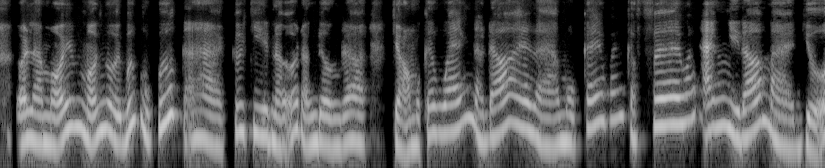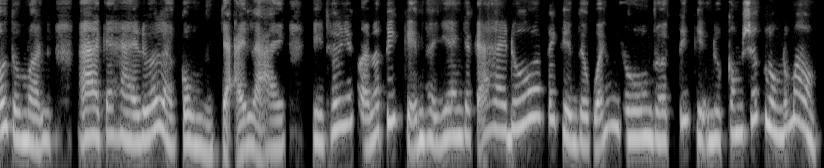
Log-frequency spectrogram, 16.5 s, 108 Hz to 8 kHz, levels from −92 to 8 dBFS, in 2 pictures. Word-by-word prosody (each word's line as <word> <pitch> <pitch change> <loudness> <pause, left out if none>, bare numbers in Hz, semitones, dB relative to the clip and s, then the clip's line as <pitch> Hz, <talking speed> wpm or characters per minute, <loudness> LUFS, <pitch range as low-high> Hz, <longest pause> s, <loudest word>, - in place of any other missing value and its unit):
gọi 210 +2 +3
là, 215 -3 +2
mỗi 205 +9 +3
mỗi 260 -8 +3
người 275 -8 +3
bước 325 - +1
một 255 -8 +1
bước, 405 +8 +3
à, 220 -4 -2
cứ 270 0 0
chia 250 -3 +1
nửa 215 +6 0
đoạn 210 -3 0
đường 195 -2 0
ra, 210 +1 -1 0.3
chọn 195 -2 -1
một 195 - -3
cái 255 - -2
quán 275 +8 0
nào 250 - -1
đó 245 +6 0
hay 315 -4 +1
là 200 -5 -2
một 210 -2 0
cái 310 +3 -1
quán 370 - -5
cà - - -4 0.2
phê, 325 +1 +5
quán 360 +3 -1
ăn 310 0 +2
gì 245 -5 +3
đó 265 +7 +2
mà 215 -9 0 0.2
giữa 200 - +2
tụi 235 - +2
mình. 215 -1 +2 0.3
À, 240 +2 +3
cái 255 -1 -3
hai 225 -4 0
đứa 240 +6 +3
là 275 -10 +1
cùng 200 -3 0 0.2
chạy 165 +4 -1
lại 195 -2 -3 0.4
thì 215 -1 0
thứ 280 - +2
nhất 320 +3 -1
là 195 - -1
nó 235 - 0
tiết 360 +1 +1
kiệm 215 +5 +1
thời 225 -3 -2
gian 245 +1 +1
cho 250 - -2
cả - - -3
hai 280 -2 -2
đứa, 300 +6 +2 0.2
tiết 375 - -2
kiệm 220 -4 +1
được 205 -1 -1
quãng 190 +9 -1 0.2
đường 230 0 +3
rồi 220 -1 0
tiết 360 - -2
kiệm 215 -1 -1
được 225 0 0
công 260 0 0
sức 380 +7 0
luôn, 280 -6 +4
đúng 290 +7 0
hông? 315 -10 +1
240 Hz, 260 wpm, -23 LUFS, 210-290 Hz, 0.4 s, phê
